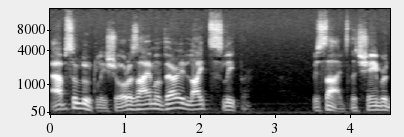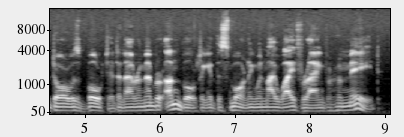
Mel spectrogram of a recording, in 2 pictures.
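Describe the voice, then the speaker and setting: A man's voice: sits low, normal speed, a bit bright. A man voicing an anxious aristocratic husband, a count who is insistent and easily flustered, in a storybook reading. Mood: firm. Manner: insistent, stammering when shaken.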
